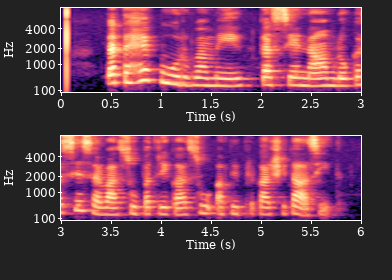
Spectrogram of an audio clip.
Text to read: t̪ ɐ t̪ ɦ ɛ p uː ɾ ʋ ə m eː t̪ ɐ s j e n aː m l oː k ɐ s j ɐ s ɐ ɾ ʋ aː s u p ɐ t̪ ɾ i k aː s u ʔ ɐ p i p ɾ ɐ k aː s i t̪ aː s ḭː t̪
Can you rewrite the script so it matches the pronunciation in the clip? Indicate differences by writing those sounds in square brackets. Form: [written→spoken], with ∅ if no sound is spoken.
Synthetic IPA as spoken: t̪ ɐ t̪ ɦ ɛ p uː ɾ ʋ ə m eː t̪ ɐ s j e n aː m l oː k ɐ s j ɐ s ɐ ɾ ʋ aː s u p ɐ t̪ ɾ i k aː s u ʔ ɐ p i p ɾ ɐ k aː [s→ʃ] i t̪ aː s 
